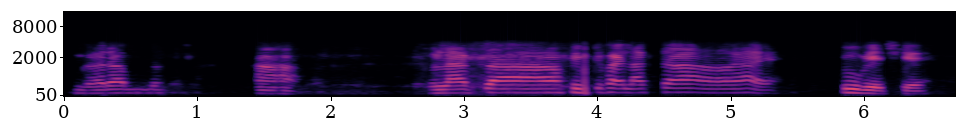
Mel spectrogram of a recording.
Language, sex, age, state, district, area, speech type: Marathi, male, 18-30, Maharashtra, Yavatmal, rural, conversation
